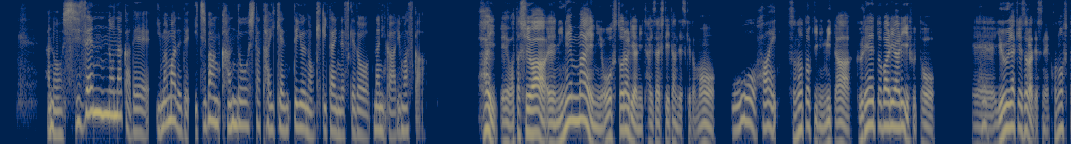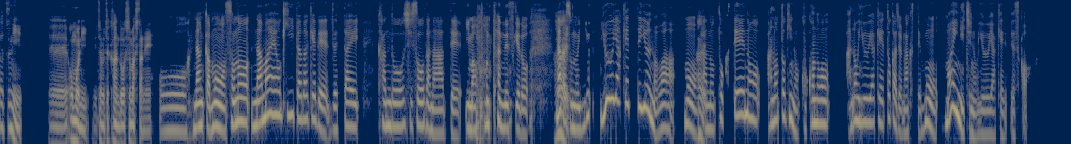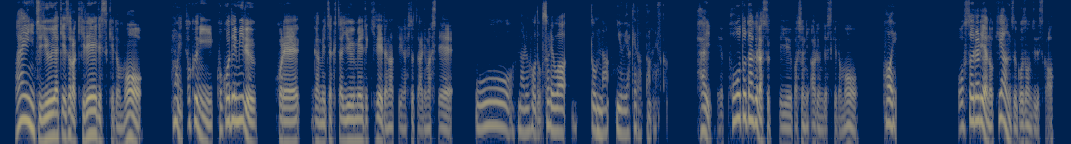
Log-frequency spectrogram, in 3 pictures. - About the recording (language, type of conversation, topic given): Japanese, podcast, 自然の中で最も感動した体験は何ですか？
- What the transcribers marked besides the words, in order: laughing while speaking: "今思ったんですけど"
